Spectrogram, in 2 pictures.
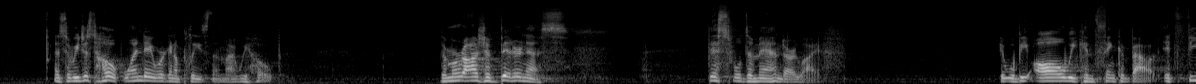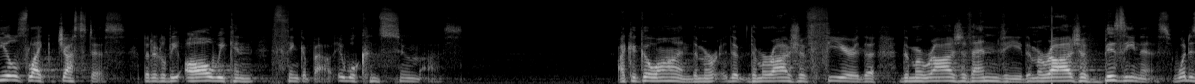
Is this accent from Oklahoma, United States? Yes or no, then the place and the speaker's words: yes; Oklahoma, United States; So growing up in the South, where we had lots of hot days, like kind of the, you know, last week type of weather. And so in Oklahoma, like I remember driving down the road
